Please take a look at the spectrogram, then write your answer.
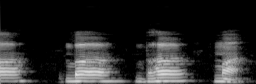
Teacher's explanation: जब हम p, b, bh, m जैसी ध्वनियों का उच्चारण करते हैं, तो हमारे होंठ एक दूसरे को छूते हैं। इसीलिए इसे द्विओष्ठीय ध्वनि भी कहा जाता है।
